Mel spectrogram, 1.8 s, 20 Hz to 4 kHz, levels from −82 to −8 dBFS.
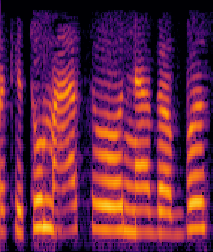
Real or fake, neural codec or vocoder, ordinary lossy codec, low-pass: real; none; MP3, 24 kbps; 3.6 kHz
